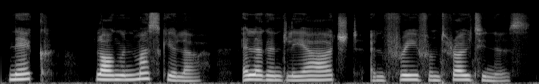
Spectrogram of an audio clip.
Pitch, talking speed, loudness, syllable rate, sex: 205 Hz, 100 wpm, -18 LUFS, 4.2 syllables/s, female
